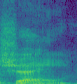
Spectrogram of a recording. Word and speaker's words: Shea: John Shea. – Spelled like shea butter.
